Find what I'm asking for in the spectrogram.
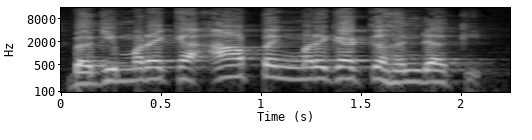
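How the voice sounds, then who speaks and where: A man preaching to his congregation in an animated sermon. He swings from soft, hushed phrases to loud, high-pitched cries and keeps turning to the listeners with questions. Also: fast talker. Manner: addresses the congregation directly, asks them questions.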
